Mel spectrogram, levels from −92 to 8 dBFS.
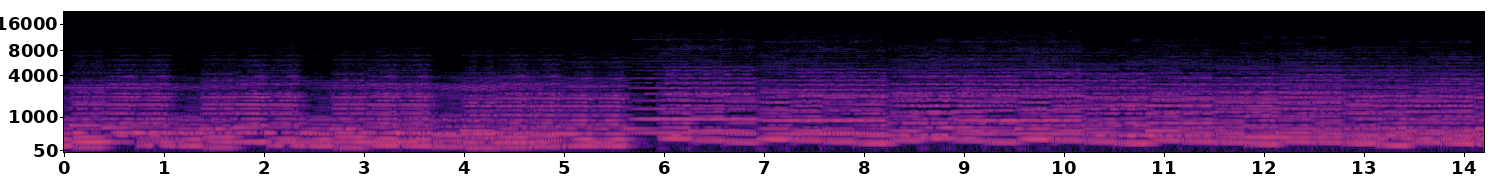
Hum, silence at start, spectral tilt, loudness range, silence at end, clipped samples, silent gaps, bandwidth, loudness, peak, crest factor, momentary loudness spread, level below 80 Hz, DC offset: none; 0 s; -6 dB/octave; 1 LU; 0 s; under 0.1%; none; 13.5 kHz; -41 LUFS; -28 dBFS; 14 dB; 2 LU; -80 dBFS; under 0.1%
